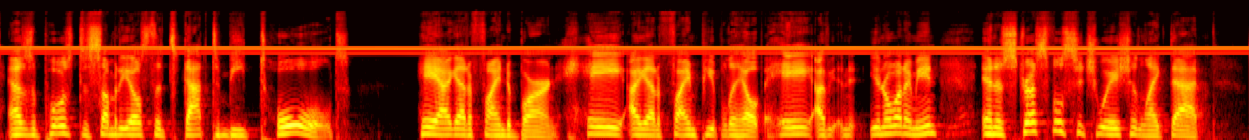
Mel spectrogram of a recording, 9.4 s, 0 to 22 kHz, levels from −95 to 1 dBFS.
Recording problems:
high-pitched whine; loud; throughout; 5.5 kHz, 9 dB below the speech

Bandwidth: 15 kHz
